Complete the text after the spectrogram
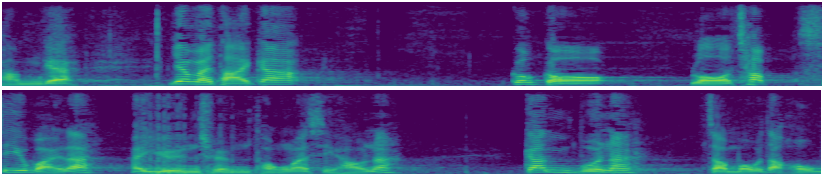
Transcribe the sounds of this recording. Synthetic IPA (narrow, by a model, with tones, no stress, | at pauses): ɐ˨˩mkɛ˧jɐ˥nwɐ˨jt̪aː˨jkaː˥ | kɔː˨˥kɔː˧lɔː˨˩t͡sʰɐ˥p̚siː˥wɐ˨˩jlɛ˥hɐ˨jjyː˨˩nt͡ʃʰyː˨˩nm̩˨˩t̪ʰʊ˨˩ŋːkɛː˧siː˨˩ɦɐ˨wnɛː˥ | kɐ˥npuː˨˥nlɛː˥t͡sɐ˨wmo˨˧wt̪ɐ˥k̚ho˨˥w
